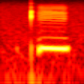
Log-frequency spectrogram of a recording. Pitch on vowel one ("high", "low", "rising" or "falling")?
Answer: high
